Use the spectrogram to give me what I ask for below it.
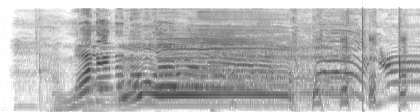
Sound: cheering

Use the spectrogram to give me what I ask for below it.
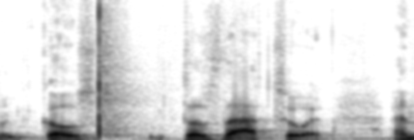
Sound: claps hands

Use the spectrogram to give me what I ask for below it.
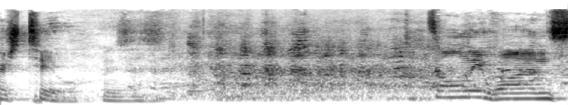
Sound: audience laughing

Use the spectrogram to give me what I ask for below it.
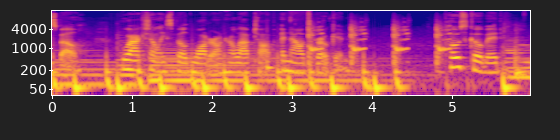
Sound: anime squeaking

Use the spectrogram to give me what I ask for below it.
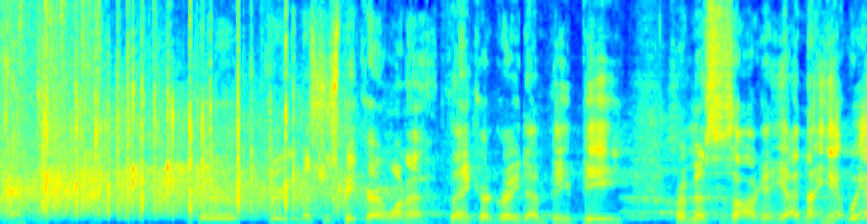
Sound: applause

